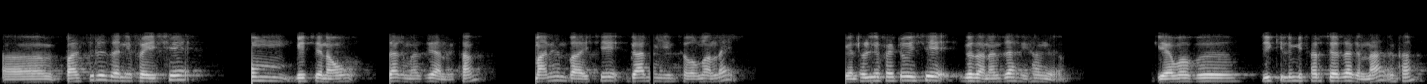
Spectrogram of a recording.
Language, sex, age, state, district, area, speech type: Bodo, male, 18-30, Assam, Chirang, rural, conversation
